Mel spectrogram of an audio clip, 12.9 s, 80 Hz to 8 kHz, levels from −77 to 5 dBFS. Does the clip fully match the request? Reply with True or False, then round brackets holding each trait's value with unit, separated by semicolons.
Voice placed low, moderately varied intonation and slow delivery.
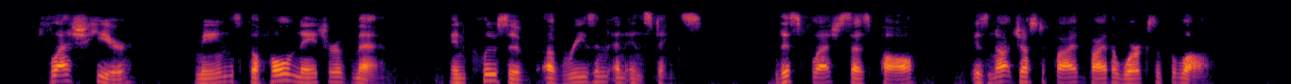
True (120 Hz; 3.4 semitones; 120 wpm)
